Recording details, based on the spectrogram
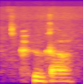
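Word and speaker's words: hygge: I would say Higgy. CH Chick Noodle, howdy from Texas. Thanks, Josh, for your lovely words. Yes, Huga.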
